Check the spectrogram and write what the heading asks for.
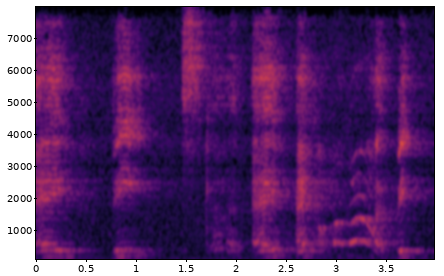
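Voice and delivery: mock mother reading grades, voice jumping up; hammed-up mom reaction; mom reading the card. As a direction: read it out like a doubtful mom.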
